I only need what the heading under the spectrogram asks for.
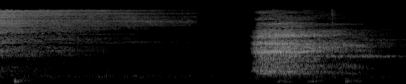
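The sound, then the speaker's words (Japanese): A deep breath taken before reading out a radio call sign: a long airy rush of breath, a brief silent pause, then a second, louder breathy rush that slowly fades, with no talk over it. “深呼吸ぐらい一回しますか。”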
